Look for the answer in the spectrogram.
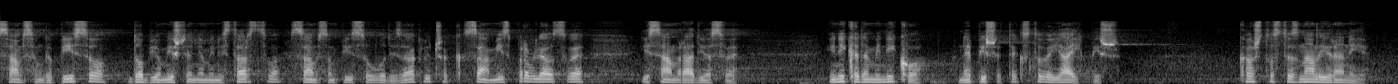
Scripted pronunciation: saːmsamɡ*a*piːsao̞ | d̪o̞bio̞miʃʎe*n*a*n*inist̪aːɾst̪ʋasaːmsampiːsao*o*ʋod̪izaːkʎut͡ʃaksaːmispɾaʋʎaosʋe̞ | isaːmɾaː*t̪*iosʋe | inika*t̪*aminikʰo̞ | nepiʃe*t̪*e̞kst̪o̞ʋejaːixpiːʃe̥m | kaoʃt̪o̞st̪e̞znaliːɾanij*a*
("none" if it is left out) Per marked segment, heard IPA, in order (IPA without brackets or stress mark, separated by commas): a, ɲ, m, u, d̪, d̪, t̪, e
